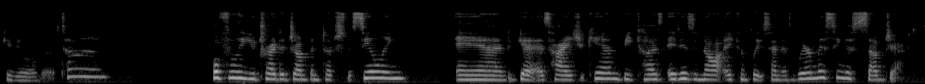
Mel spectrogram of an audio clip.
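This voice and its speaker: A woman's voice: fairly high pitch, dark tone, slightly rough. Upbeat woman teaching young kids. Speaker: second grade teacher. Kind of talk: recorded distance-learning lesson.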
